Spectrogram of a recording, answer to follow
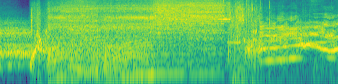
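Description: A sudden crashing, breaking sound effect starts about half a second in and runs for about two and a half seconds as a hissy rush with sweeping tones. A sharp hit comes about three seconds in, followed by a man's yell near the end.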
